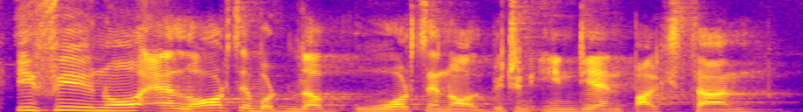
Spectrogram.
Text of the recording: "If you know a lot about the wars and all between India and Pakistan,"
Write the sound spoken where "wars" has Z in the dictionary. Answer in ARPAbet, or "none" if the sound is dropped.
S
